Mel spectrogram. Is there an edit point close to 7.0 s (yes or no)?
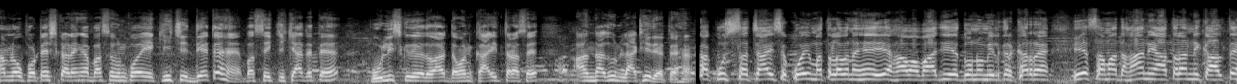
yes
